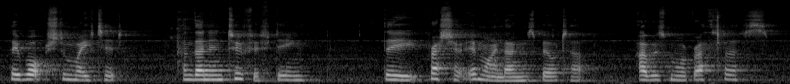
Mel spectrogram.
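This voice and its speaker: A woman speaks at a medium pitch with monotone, flat intonation. Noticeable background noise runs underneath. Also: long, frequent pauses. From Devon, England. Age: 60s. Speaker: heart transplant patient. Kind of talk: personal testimony, read from notes.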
